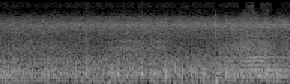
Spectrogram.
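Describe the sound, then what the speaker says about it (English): Many honeybees buzz around a hive after harvest, producing a dense, continuous droning hum close by, with occasional individual bees louder as they pass. "It's a lot of bees"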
